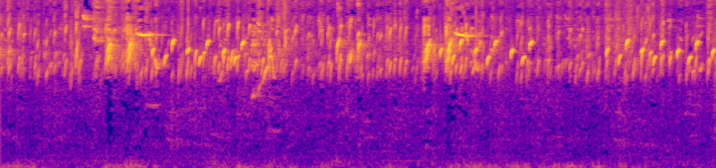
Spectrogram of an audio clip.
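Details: Goldfinch in song: two twittering phrases of rapid sparkling notes, each opening with a thin whistle and ending in a string of evenly spaced high chips.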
